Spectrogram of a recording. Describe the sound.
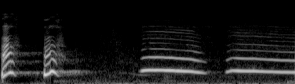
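A pupil of class 4a of the Comenius-Schule Eppstein, playing the dog Lucy in a class play, imitates a dog: two quick, sharp barks, then two long, high, drawn-out whimpering whines, fairly loud with no other sounds around.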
